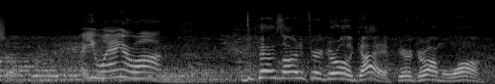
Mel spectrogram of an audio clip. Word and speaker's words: Wang: Wong. That's Wong. Rhymes with schlong, long, dong.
